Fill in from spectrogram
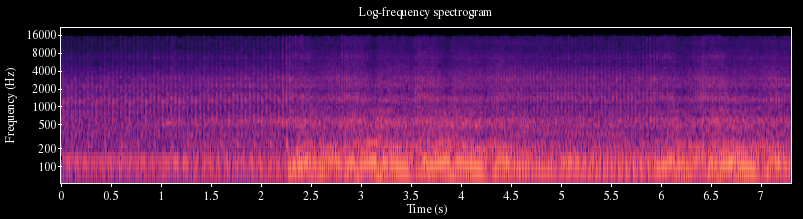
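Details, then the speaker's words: Isuzu Panther diesel with severe blow-by (ngobos), before repair: heavy smoke at the rear; idle not harsh and timing correct, but it shakes unevenly, knocking about four times a second as if about to die; stuck rings. "Kalau suara mesin saya rasa ini tidak kasar dan timing juga tepat. Tapi cuma goyang-goyang seperti ini mau mati."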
